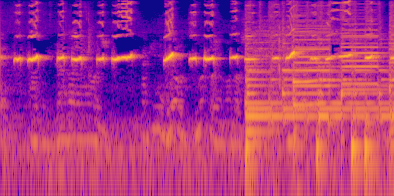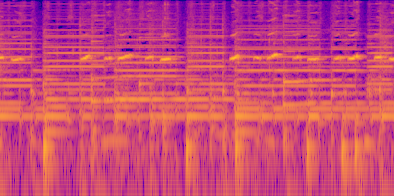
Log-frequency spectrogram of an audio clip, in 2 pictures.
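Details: Pet parrot, either a cockatiel or a monk parakeet, singing without stopping indoors: a run of short clear whistled notes, some rising and some sliding, with faint high chirps; after about three seconds loud music with steady tones joins in.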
